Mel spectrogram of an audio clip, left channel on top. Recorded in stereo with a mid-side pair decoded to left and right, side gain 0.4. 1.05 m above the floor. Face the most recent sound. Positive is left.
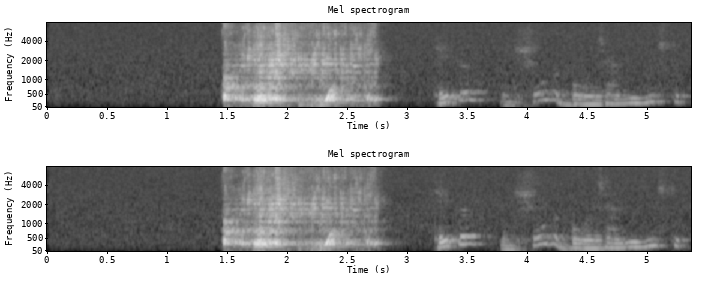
turn(degrees=-45)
